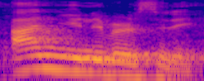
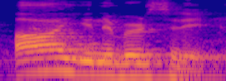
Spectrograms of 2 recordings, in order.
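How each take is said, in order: First: "an university" with an n before the y sound; incorrect article demo. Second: "A university" with plain "A", no n before "university"; "A" straight into the y sound of "university"; article before y-sound. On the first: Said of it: "Why we're not saying". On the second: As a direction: demonstrate "A university" as the correct form. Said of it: "The first one is the sound of y". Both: Shown as a demonstration.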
